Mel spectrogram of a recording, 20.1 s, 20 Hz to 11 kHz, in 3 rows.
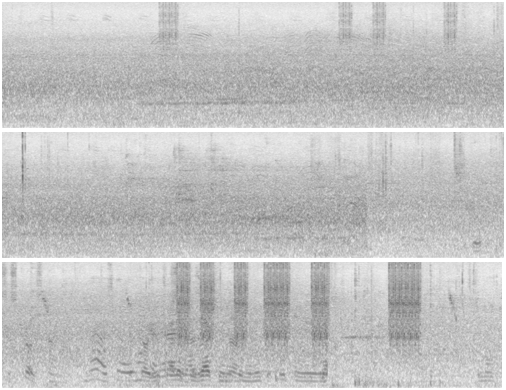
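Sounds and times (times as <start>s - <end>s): low rumble of distant traffic: 0.0s - 20.0s.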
